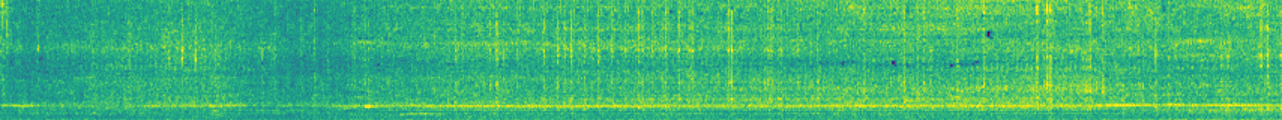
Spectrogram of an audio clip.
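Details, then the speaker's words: Opel Astra G idling with AC and fan at maximum for electrical load, heard in the engine bay: light uneven metallic chatter; weak worn multi-V belt tensioner vibrating and jumping behind the belt. "chúng tôi có thể nghe thấy tiếng rung, tiếng nhảy của bộ căng đai nhiều gân, tiếng gõ im lặng."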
